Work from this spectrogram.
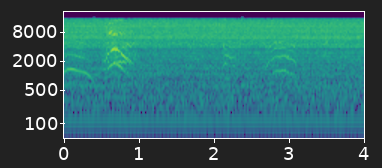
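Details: Ragdoll kittens in a cage-free home cattery in central Kansas: a faint falling mew, then a louder high arched cry, and later two soft, quieter mews, all over a low humming background.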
